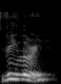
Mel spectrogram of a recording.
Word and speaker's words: Vie Lorie: Very.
